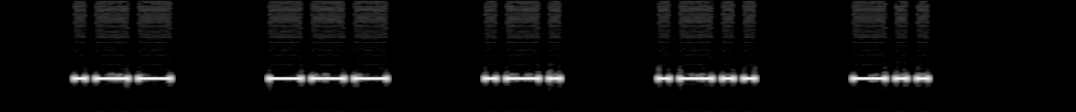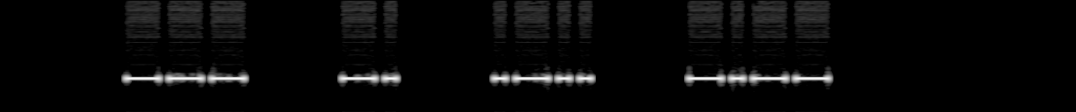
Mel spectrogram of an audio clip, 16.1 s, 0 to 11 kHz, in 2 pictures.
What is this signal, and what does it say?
Morse code, heard as a keyed tone, about 15 wpm, spaced as for 8 wpm, 1000 Hz. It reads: WORLD ONLY
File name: qotdfiles / 8wpm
